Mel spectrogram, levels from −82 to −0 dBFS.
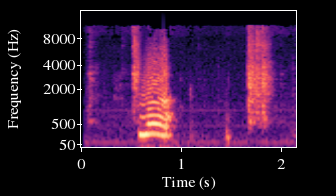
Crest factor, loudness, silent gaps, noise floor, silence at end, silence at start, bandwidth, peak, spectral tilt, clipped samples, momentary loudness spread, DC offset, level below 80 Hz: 12 dB; -10 LUFS; none; -36 dBFS; 0.25 s; 0.05 s; 11.5 kHz; 0 dBFS; -3 dB/octave; under 0.1%; 9 LU; under 0.1%; -48 dBFS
